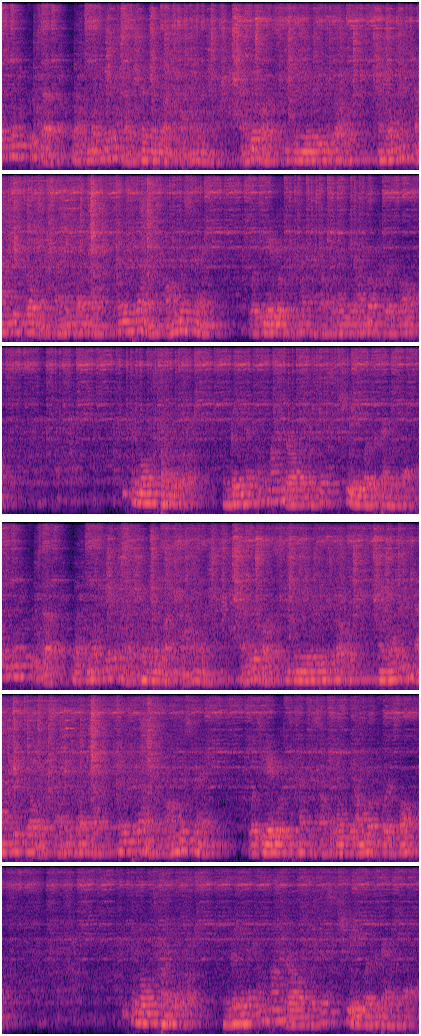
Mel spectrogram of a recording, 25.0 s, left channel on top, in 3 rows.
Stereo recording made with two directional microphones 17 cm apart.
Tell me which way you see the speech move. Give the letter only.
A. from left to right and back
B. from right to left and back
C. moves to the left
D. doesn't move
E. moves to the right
A.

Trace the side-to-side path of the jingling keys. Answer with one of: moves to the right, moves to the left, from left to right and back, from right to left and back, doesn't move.
from left to right and back.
